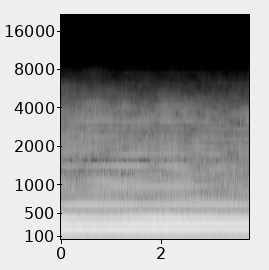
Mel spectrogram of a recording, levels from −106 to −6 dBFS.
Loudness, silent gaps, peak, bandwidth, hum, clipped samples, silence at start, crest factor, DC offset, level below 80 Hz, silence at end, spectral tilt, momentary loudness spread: -18 LUFS; none; -8 dBFS; 4.8 kHz; none; under 0.1%; 0 s; 10 dB; under 0.1%; -52 dBFS; 0 s; -10.5 dB/octave; 1 LU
